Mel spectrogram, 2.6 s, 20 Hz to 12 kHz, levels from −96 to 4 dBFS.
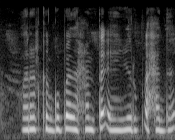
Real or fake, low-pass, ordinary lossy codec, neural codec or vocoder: real; 9.9 kHz; none; none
